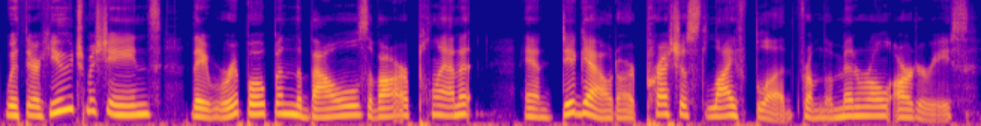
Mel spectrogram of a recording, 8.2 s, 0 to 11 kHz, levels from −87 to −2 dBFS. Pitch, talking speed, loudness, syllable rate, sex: 190 Hz, 170 wpm, -19 LUFS, 4.5 syllables/s, female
